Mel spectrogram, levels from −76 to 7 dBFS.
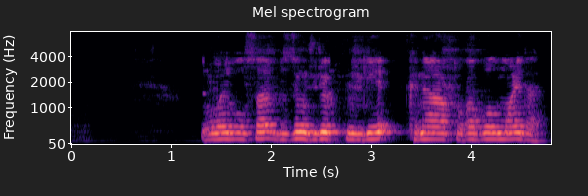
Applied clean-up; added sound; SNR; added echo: neural separator model SepFormer DNS4.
